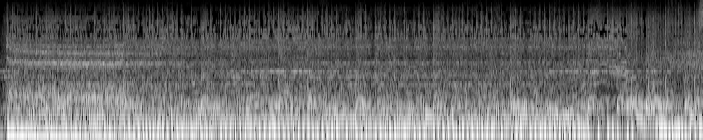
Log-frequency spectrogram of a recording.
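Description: A loud, dense heavy metal song intro: a thick wall of distorted guitars over pounding, rapid drums, relentless, with no vocals yet and a brief drop in the low end near the end.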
